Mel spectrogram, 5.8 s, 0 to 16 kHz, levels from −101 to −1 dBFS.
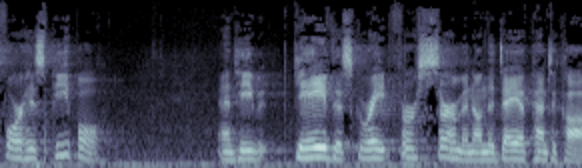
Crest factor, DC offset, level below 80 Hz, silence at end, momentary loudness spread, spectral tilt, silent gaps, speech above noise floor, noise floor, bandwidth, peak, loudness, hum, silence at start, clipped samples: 22 dB; under 0.1%; -54 dBFS; 0 s; 14 LU; -4 dB/octave; none; 26 dB; -56 dBFS; 14 kHz; -10 dBFS; -29 LUFS; none; 0 s; under 0.1%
